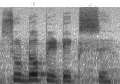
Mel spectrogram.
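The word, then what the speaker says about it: pseudoptics: सूडोपिटिक्स। तो इम्पोर्टेंट है, सूडो में क्या आ जाता है? पी साइलेंट हो जाता है, तो इसकी स्पेलिंग आप अच्छे से देख लीजिए।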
